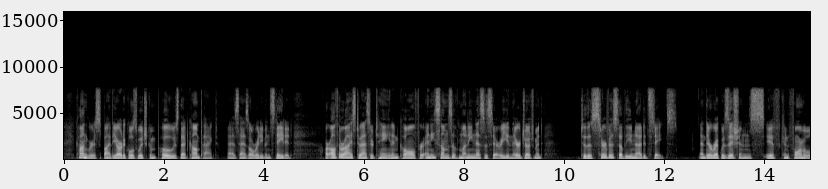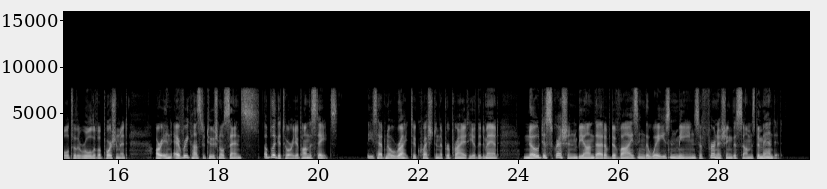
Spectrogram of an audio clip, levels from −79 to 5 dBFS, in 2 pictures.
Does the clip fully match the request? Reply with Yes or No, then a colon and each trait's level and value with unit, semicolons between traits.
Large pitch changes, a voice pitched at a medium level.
No: wide, 7.6 semitones; low, 100 Hz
